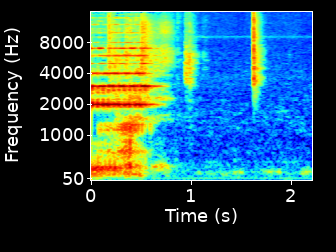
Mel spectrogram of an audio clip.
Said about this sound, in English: Is that a landline I hear? It was. So wow, you're really getting into the Friends mood, huh? All the way back right. in the '90s with the landline.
